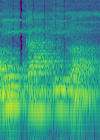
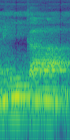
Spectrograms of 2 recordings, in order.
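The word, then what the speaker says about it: ميكائيل: Wafi kiraatin dalam kiraat yang lain itu wa Mikaila. Itu ada hamzahnya betul. Nanti sing jelas. Wa Mikaila dan bacanya itu Mikaila gitu. Bihamzatin kelawan nganggo hamzah wa ya'in dan ya.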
